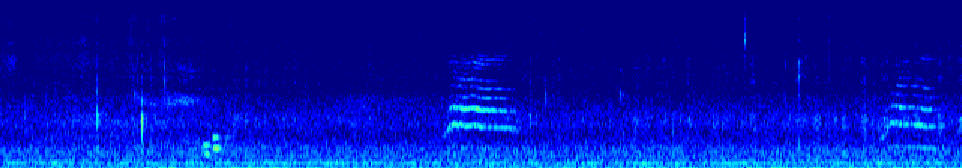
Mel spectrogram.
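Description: A pet cat named Purple meows two or three times, short rising chirpy calls close by over a quiet room hum, with a gap between them.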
